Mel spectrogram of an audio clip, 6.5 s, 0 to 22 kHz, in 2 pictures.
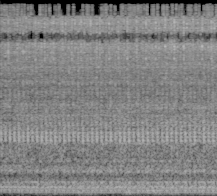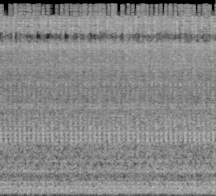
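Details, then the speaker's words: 1965 Ford Fairlane 500 after over 30 years sitting: low, heavy idle with an uneven loping pulse about three or four beats a second, still hitting a little; rough running. "turn the key on go ahead and crank it still hitting a little bit"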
